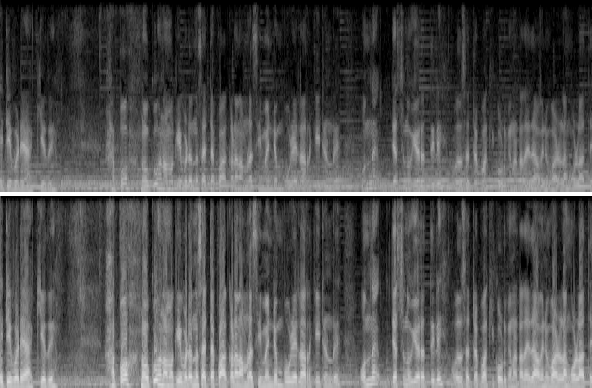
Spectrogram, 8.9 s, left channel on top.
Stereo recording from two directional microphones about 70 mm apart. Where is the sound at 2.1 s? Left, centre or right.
Right.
